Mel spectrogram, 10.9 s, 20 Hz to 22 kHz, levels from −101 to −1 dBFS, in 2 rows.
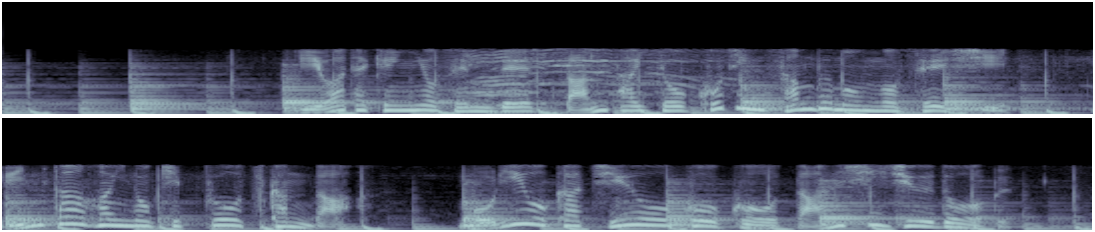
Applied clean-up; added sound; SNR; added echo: none; none; none; none.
